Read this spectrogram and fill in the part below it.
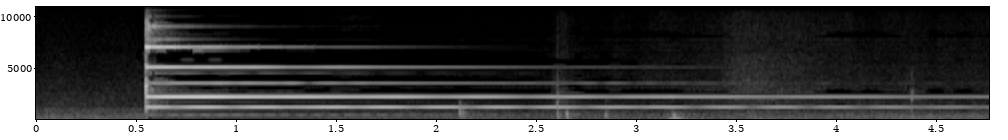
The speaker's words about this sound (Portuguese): Então desliza na inspiração, se aquieta no centro, não precisa se mexer correndo quando o sino soar.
